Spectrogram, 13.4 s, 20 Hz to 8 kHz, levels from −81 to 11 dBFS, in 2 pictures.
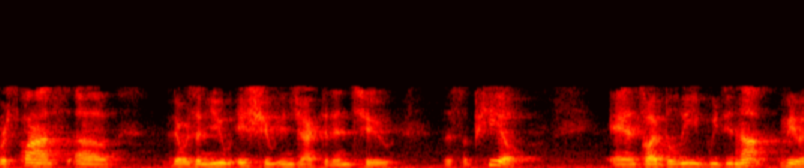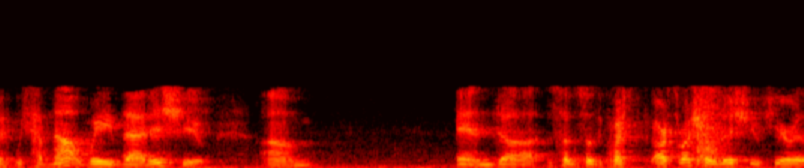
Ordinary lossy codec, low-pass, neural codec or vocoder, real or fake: AAC, 16 kbps; 7.2 kHz; none; real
